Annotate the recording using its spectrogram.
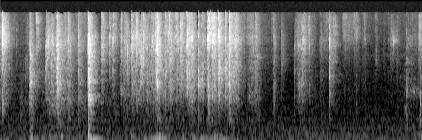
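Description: Trading cards being handled on a tabletop: faint rustling and light clicks, busiest in the first few seconds and thinning out after.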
